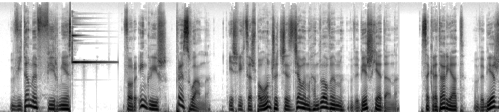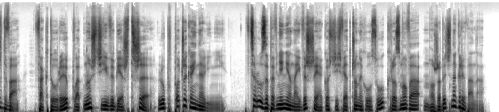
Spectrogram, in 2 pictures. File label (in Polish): glos meski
